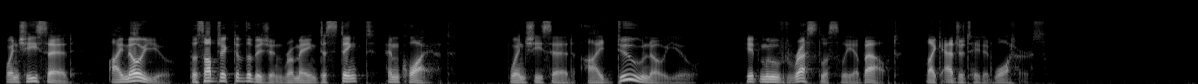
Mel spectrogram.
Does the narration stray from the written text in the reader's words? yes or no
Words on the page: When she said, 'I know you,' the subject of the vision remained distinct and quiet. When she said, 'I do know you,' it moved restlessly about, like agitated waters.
no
